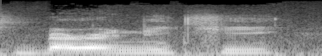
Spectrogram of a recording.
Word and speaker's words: Bernice: Drusilla and is given as Bernice in the in the Bible is properly referred to as Bonyi. That's the correct Jewish name or pronunciation.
